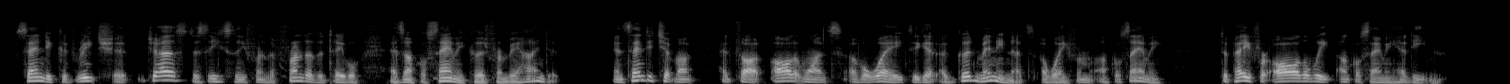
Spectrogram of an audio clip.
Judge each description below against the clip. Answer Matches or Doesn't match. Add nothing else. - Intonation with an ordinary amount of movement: Doesn't match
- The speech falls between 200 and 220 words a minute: Matches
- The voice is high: Doesn't match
